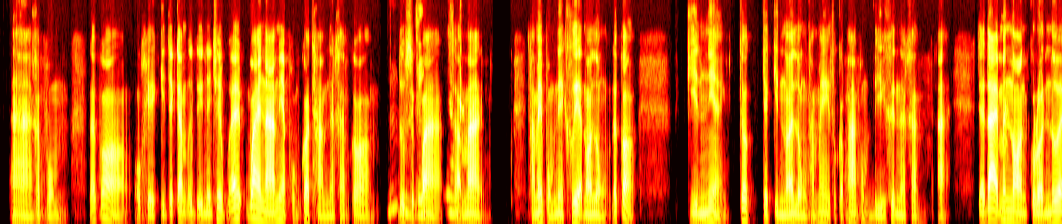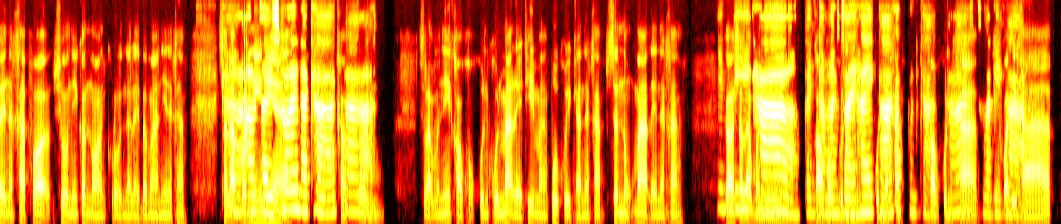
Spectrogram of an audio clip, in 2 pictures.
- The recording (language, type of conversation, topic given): Thai, advice, ฉันควบคุมการกินตามอารมณ์เวลาเครียดได้อย่างไร?
- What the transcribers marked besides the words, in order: tapping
